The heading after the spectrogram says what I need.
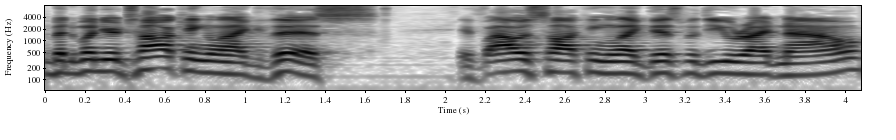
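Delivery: loud, high, projected theater stage voice. Showing the others how a theater voice sounds in normal conversation: loud theater voice. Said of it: "Theater voices are very loud".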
